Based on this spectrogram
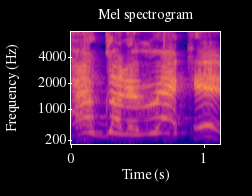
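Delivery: very high, very loud belted shout. Introducing Wreck-It Ralph in a movie review, John C. Reilly impression. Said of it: "That's my impression of John C. Reilly".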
